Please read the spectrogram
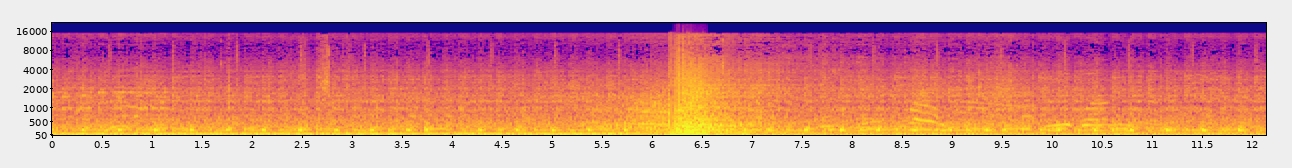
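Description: A car's collision: one loud crash about six seconds in, lasting about half a second, over the steady drone of the engine and road noise inside the cabin, with music playing.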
